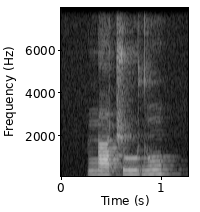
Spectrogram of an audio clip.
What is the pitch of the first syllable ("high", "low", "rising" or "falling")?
low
